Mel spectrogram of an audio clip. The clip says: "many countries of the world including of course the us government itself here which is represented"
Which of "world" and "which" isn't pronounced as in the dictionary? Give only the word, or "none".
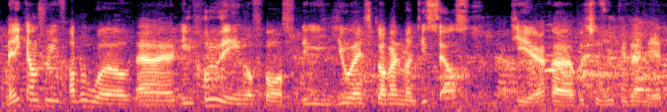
none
